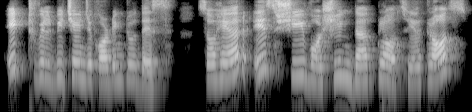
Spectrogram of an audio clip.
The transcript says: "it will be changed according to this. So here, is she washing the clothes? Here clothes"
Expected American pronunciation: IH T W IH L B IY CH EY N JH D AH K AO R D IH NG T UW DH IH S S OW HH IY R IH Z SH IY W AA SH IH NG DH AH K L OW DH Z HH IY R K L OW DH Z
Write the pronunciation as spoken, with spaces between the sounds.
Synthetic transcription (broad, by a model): IH T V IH L B IY CH EY N JH AH K AO R D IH NG T UW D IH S S OW HH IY R IH Z SH IY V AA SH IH NG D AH K L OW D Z HH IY R K L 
